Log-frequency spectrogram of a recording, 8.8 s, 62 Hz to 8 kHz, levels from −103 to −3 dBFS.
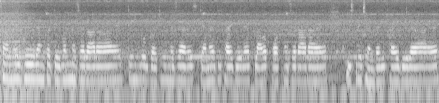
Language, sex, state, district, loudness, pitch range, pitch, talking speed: Hindi, male, Chhattisgarh, Raipur, -15 LUFS, 170-180 Hz, 175 Hz, 220 wpm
